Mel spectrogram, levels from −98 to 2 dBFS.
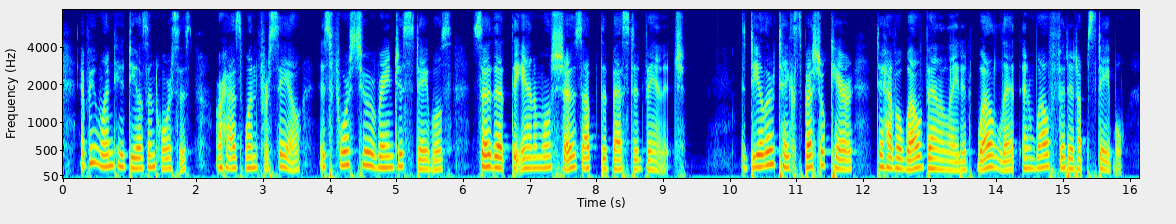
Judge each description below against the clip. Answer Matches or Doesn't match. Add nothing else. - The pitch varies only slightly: Doesn't match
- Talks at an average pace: Matches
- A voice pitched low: Doesn't match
